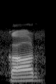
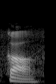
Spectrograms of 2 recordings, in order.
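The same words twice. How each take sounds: First: The final R sound is pronounced. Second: The final R sound is dropped.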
